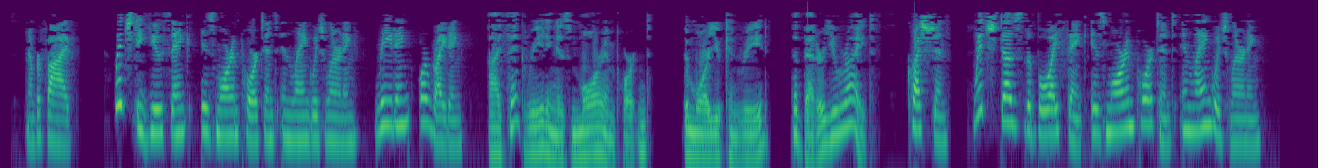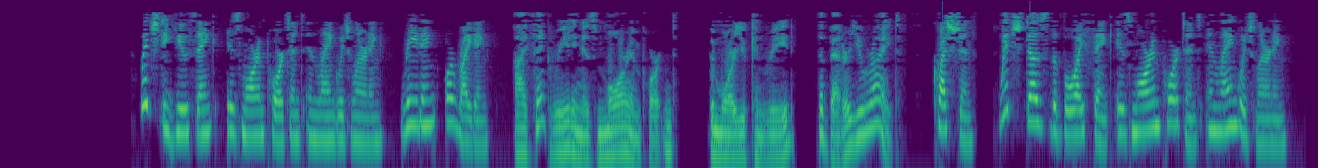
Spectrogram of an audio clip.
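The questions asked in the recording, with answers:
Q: which does the boy think is more important in language learning?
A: Reading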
